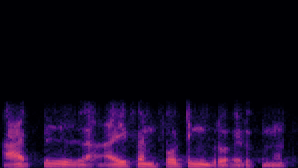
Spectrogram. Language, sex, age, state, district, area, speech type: Tamil, male, 30-45, Tamil Nadu, Mayiladuthurai, urban, conversation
